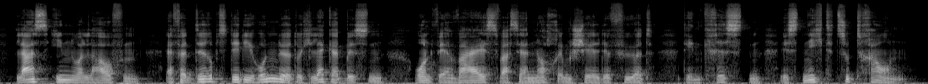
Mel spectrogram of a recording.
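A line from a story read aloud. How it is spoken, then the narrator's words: Old woman speaking. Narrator (German): die Alte sprach stets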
